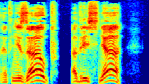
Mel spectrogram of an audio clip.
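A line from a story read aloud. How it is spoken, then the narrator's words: Yelling. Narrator (Russian): Комбриг заорал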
